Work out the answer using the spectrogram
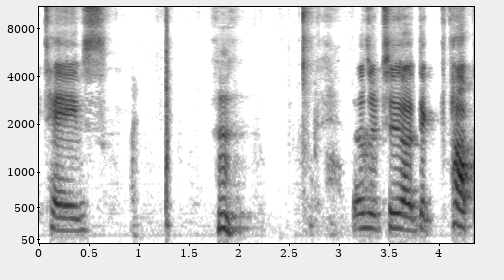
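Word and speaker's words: Toews: because it's spelled it looks like toes but it's like Taves like there's it's not how it looks but um she's written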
